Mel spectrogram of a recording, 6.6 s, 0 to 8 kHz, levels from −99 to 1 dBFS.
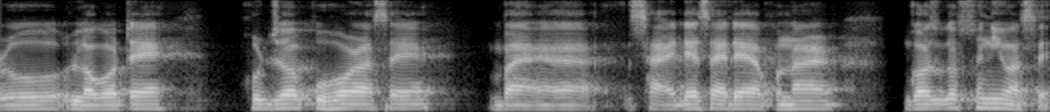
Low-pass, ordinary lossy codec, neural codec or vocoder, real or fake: none; none; codec, 16 kHz, 16 kbps, FunCodec, trained on Chinese and English, 50 frames a second; fake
